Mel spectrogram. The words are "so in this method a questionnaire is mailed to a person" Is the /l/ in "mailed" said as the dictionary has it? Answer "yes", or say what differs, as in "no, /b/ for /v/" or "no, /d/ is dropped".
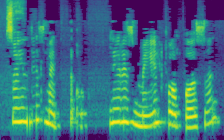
yes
